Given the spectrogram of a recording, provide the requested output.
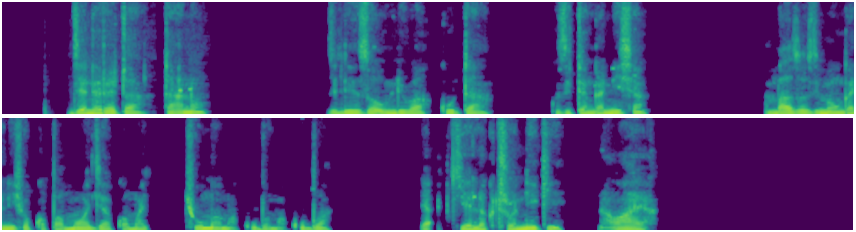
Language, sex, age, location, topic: Swahili, male, 18-24, Nairobi, government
